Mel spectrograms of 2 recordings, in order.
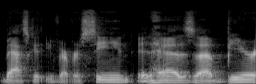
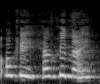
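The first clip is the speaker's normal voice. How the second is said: high chirpy desk clerk; Tracy voice; 6 dB louder, faster than usual. Acted. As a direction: pitch way up for the clerk.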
